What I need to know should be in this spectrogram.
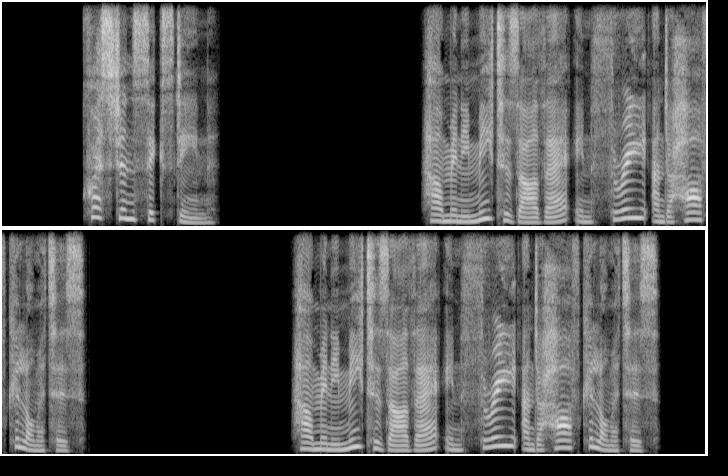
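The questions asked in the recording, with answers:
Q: How many metres are there in 3.5 kilometres?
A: 3500 metres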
